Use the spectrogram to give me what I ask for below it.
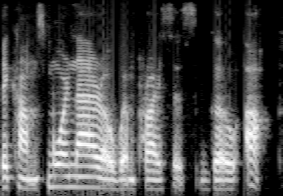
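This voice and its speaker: This is a woman speaking with a Swedish accent. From Sweden. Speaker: energy regulator. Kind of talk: webinar presentation. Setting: online webinar. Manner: halting, many fillers.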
